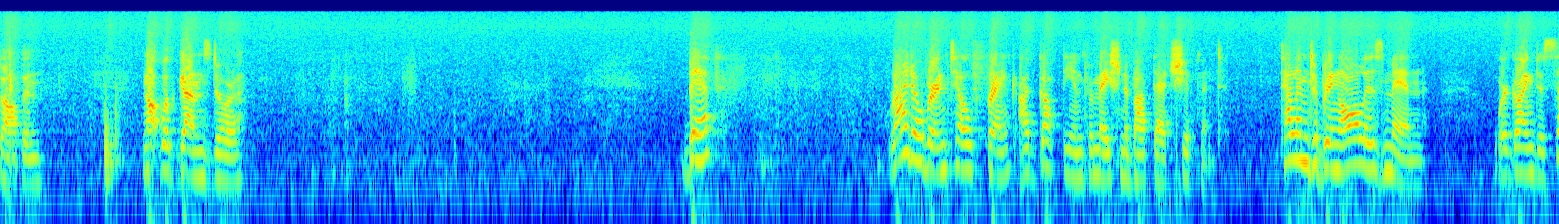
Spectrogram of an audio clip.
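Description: A woman speaks sharply and close by.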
